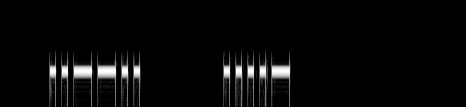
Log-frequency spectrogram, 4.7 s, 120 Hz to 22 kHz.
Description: Morse code, heard as a keyed tone, about 20 wpm, 700 Hz. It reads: ? 4
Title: 204 Lesson 33d - Letter j - Two Characters 20wpm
